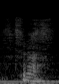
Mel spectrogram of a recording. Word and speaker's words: proteggi: to form, ti proteggi, the G and an I in Italian makes a soft sound, G, okay, instead of gi. If you wanted it to be a hard G sound and have the I sound after it, gi, it would have to be G-H-I.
